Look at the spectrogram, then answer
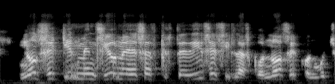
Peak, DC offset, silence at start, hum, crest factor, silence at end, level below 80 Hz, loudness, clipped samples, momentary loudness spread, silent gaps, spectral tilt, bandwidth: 0 dBFS; under 0.1%; 0 s; none; 14 dB; 0 s; -64 dBFS; -12 LUFS; under 0.1%; 6 LU; none; 2 dB/octave; 12 kHz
